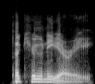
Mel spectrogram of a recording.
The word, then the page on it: pecuniary: American English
